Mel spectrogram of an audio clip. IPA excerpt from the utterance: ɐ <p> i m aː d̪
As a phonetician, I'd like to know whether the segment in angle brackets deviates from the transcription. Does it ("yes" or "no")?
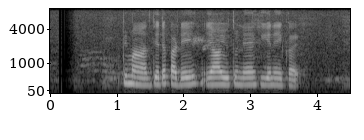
no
